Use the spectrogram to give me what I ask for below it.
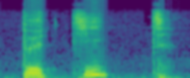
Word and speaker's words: petite: the feminine form, la petite. So I insist because here it's t, okay? So really you need to make the difference between the masculine form petit and then the feminine form petite, okay?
